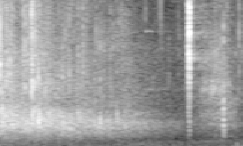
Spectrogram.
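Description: Congregation applause dying away, thinning to a few scattered claps near the end.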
